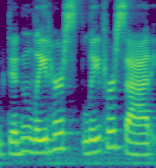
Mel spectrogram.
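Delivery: usual speaking voice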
